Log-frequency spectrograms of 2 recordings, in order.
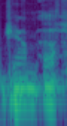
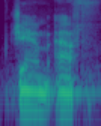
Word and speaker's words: Jamf: why I'm from this Jam F school I think it's pronounced Jam by the way finally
